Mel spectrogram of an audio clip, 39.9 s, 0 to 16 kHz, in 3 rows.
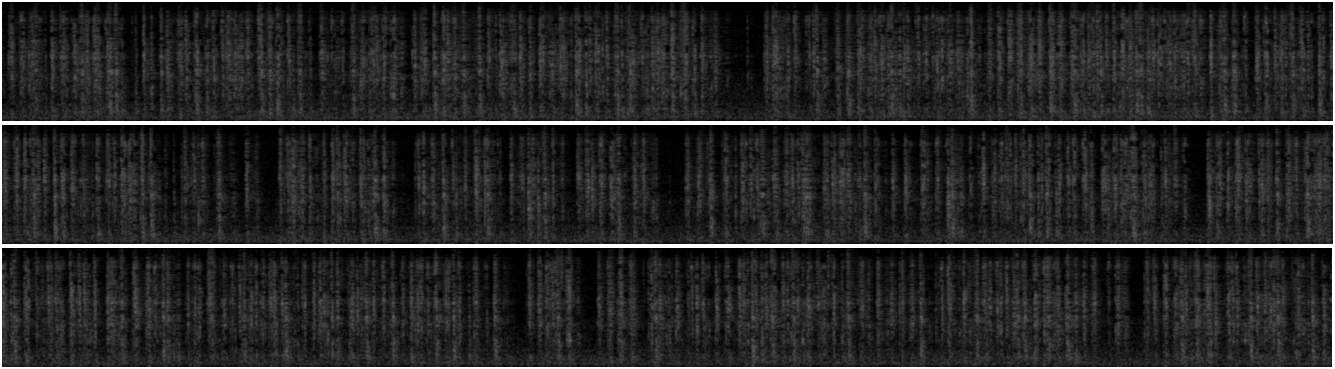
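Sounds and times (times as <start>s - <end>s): computer keyboard typing: 0.0s - 39.9s.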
